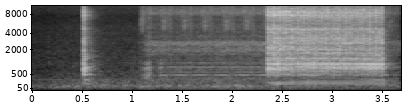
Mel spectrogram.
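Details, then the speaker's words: 5.25-inch floppy disk drive driven from breadboard controller, restore command: brief tick, then about a second of fast, even stepping buzz as the head returns to track zero; normal seek. "so that was a the restore commands so yeah it restores the heads back to truck zero"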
